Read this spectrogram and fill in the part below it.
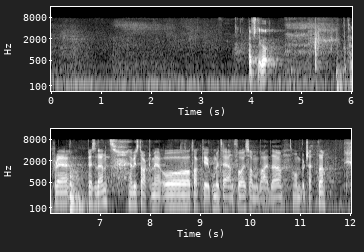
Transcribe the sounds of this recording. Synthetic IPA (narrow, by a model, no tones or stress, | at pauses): œfst̪əɡo̰ː | t̪ʰɑkːfɔɖepʰɾɛsɪd̪ɛnt̪jæɪʋɪlst̪ɑːʈəmɛʔɔt̪ʰɑkːəkʰʊmɪt̪ʰeːənfɔɾsɑmːɑɾbæɪd̪ə | ɔ̰mbʉd̪ʂɛt̪ːə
